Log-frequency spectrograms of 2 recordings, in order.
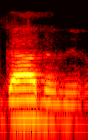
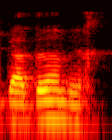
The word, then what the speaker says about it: Gadamer: Que as pessoas chamam de Gadamer, que é uma tendência da língua portuguesa, né? Ela puxa sempre o acento para as primeiras sílabas, né? O alemão não, o alemão está sempre puxando para as últimas sílabas.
